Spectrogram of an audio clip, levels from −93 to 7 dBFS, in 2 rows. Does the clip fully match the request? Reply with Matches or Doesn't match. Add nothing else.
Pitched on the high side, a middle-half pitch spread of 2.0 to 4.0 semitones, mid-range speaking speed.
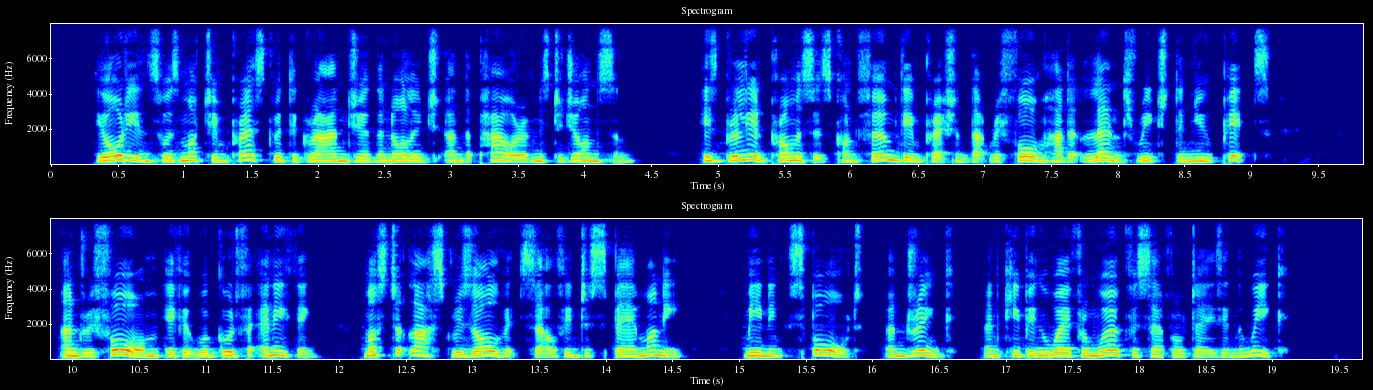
Matches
